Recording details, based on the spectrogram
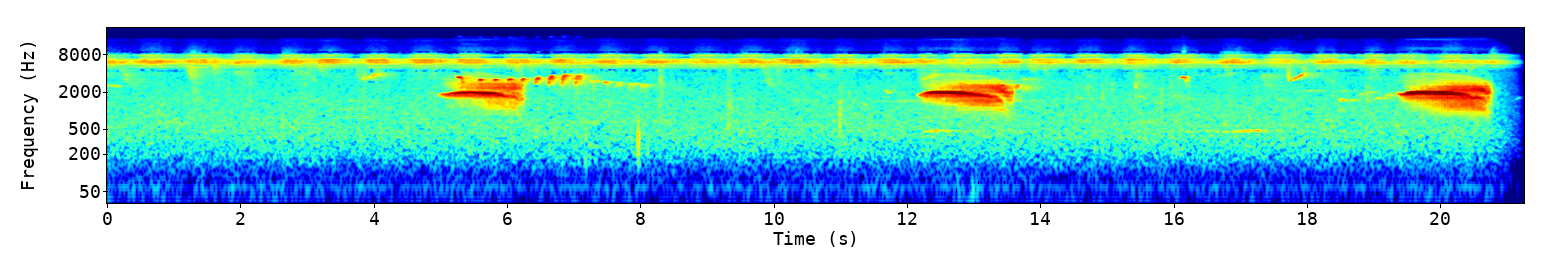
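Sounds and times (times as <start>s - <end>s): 
Spot-Backed Antwren in South America: 4.9s - 8.3s, 11.7s - 14.0s, 16.0s - 20.8s.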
